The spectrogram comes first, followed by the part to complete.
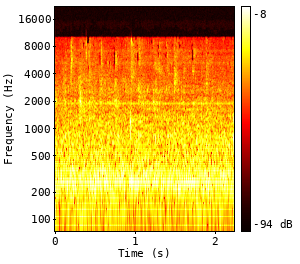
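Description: A Siberian husky eating a cupcake off the floor: small, wet, irregular smacking clicks of his mouth over a steady background hiss and faint low hum.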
